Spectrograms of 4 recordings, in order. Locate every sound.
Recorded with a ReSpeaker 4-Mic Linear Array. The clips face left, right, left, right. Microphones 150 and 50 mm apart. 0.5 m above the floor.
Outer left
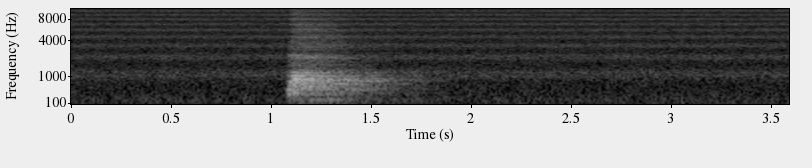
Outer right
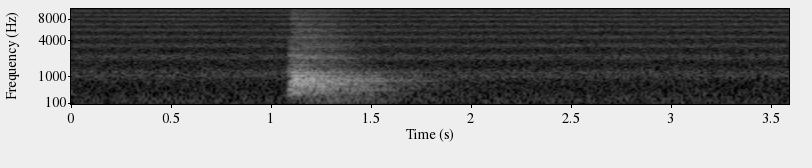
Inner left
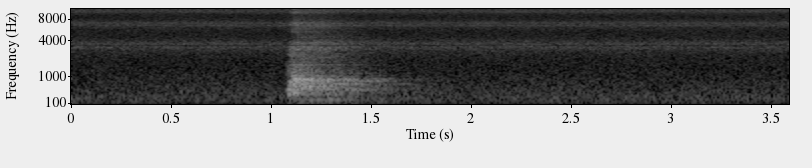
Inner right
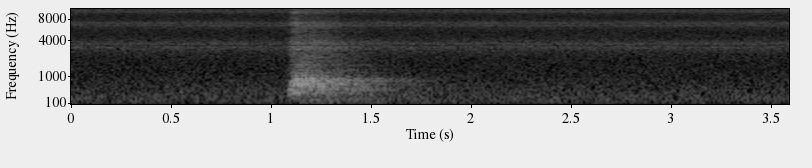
1.1 s a whoosh: 40° left (ahead or behind), 3 m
